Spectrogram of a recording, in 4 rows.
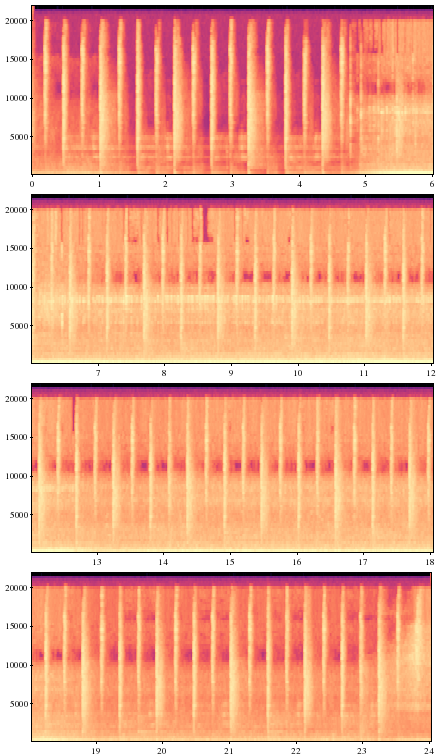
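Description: A Citroen 2CV car drives along with a steady, droning engine and road noise that swells after a quieter start and continues at a constant level, easing slightly near the end.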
